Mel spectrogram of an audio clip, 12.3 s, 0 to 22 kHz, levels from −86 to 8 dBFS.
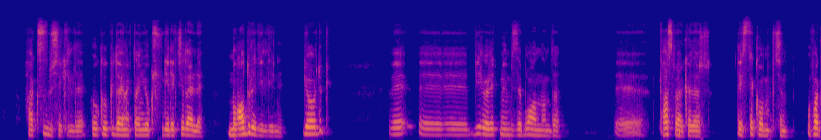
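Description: At 2.35 s a burst of packet loss cuts out about 80 ms of speech. The receiver stretches the last sound into a fading buzz or hiss, then resumes further on. Short concealed packet loss follows at 3.51, 6.59, 10.51 and 11.51 s. Each time about 40 ms goes missing and is patched over. The patch is a brief smear or wobble, and a consonant may vanish.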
